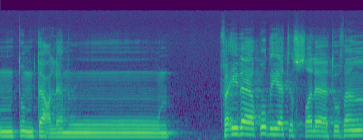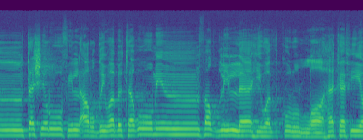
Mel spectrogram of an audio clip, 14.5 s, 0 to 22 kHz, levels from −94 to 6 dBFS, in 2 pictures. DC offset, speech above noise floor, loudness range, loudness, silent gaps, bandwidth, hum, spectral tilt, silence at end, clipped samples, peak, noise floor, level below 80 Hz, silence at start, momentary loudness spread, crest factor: under 0.1%; 33 dB; 3 LU; -20 LUFS; none; 16 kHz; none; -4.5 dB/octave; 0 s; under 0.1%; -4 dBFS; -52 dBFS; -60 dBFS; 0 s; 5 LU; 16 dB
